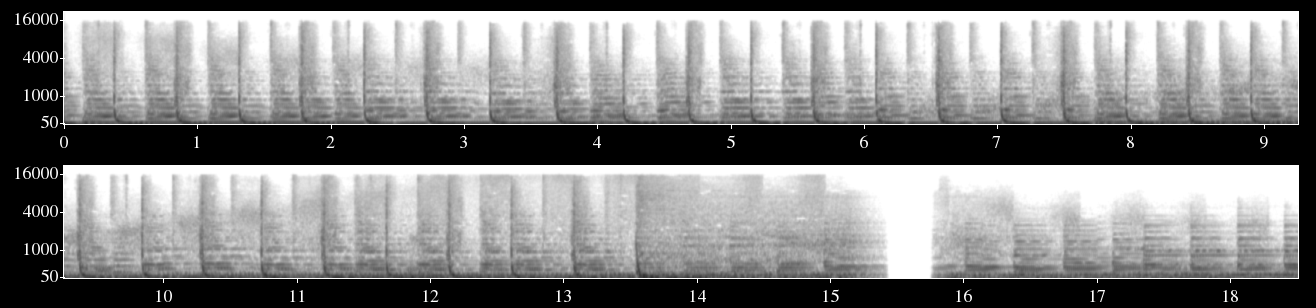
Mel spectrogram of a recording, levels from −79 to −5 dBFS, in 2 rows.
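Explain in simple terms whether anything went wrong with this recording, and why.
Three times the sound suddenly changes speed and pitch together, then snaps back. From 3.09 to 4.50 s it runs 6.3% slow and drops about a semitone. From 10.00 to 10.67 s it runs 6.3% fast and rises about a semitone. From 16.13 to 17.00 s it drops again. The likely cause is a drift correction step, where software keeping two clocks in line abruptly changed the playback rate.

From 15.16 to 15.90 s, about 0.6 s of sound is missing. This is AAC frame loss with concealment. Chunks of the compressed audio never arrived. The decoder covered the hole by rebuilding sound from the last good piece.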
